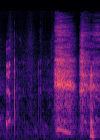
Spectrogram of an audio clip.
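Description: A person laughing in short breathy bursts, with a louder breathy laugh with a falling pitch about a second in.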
